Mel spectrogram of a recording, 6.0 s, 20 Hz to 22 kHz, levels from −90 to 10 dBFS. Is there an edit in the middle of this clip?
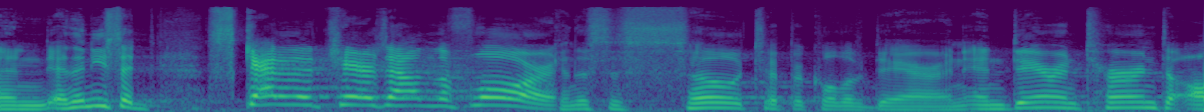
yes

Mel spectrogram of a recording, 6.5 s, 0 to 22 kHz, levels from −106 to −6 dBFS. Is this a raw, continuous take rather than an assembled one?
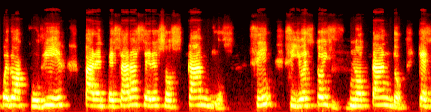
yes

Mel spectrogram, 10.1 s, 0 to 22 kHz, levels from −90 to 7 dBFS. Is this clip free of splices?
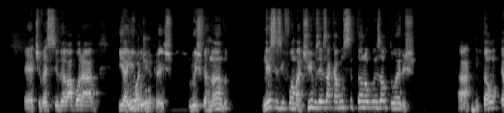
yes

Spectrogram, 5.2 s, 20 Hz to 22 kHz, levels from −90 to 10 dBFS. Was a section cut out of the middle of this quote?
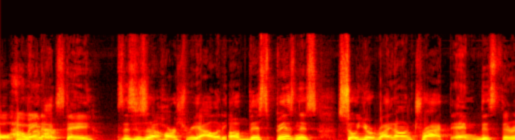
yes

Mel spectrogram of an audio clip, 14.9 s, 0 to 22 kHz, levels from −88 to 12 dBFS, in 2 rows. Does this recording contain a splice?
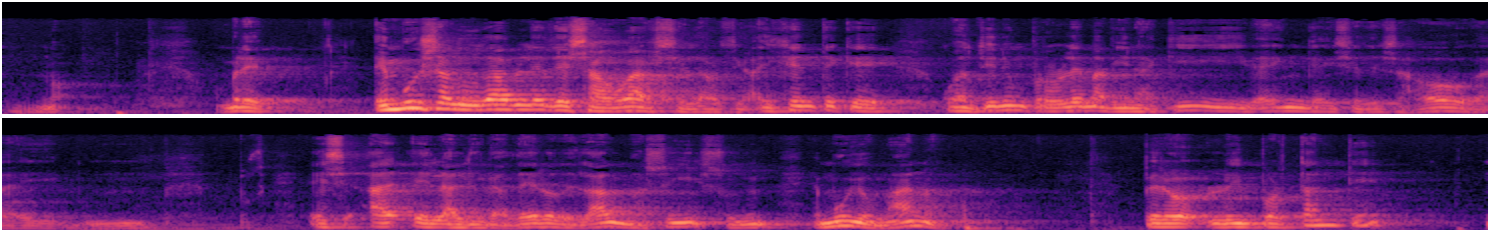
no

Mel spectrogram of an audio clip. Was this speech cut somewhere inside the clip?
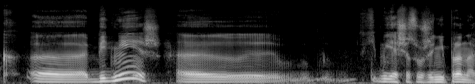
yes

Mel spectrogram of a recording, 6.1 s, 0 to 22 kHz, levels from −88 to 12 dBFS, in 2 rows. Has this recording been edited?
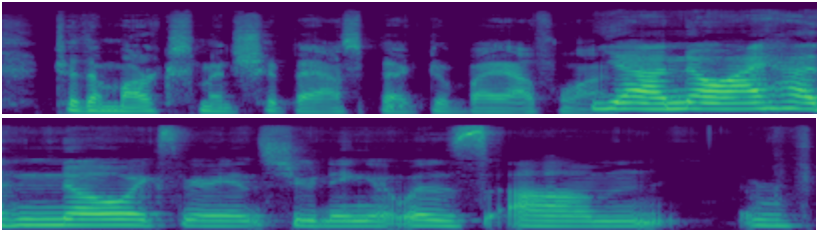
no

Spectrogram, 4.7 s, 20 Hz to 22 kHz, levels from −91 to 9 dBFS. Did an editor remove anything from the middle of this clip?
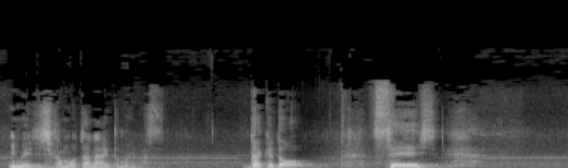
yes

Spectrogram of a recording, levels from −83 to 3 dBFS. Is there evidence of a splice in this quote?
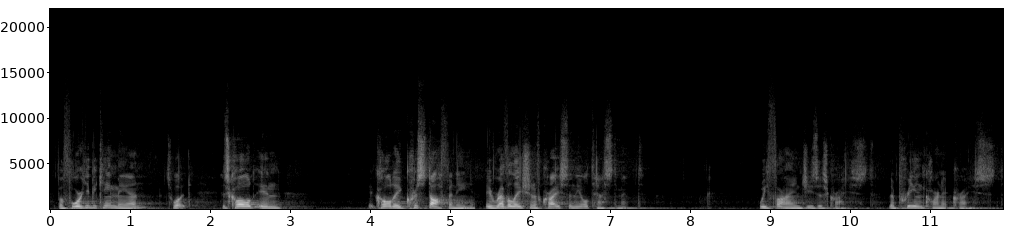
yes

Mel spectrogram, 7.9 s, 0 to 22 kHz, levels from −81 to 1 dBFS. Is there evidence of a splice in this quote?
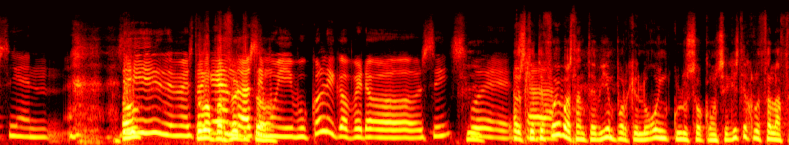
yes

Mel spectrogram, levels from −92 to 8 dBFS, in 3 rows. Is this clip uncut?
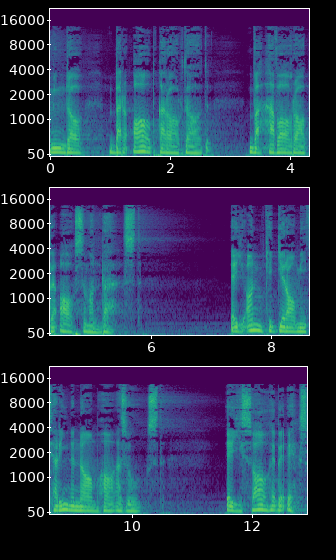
yes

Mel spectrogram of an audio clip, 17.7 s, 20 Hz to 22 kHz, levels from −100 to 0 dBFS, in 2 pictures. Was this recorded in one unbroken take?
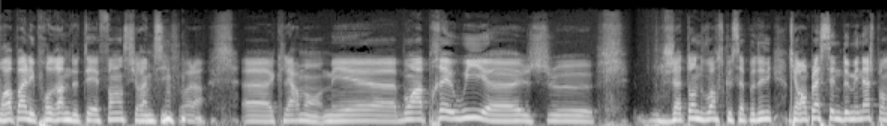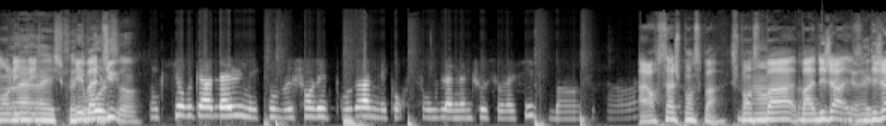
no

